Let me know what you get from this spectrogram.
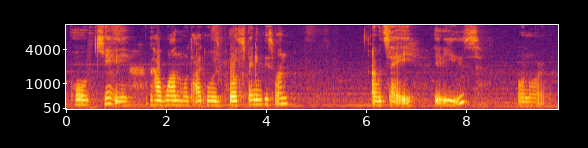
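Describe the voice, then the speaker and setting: Over noticeable background noise, a woman speaks very slowly with long, frequent pauses. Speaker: gaming streamer. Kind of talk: let's play commentary. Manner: casual, hesitant with fillers.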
